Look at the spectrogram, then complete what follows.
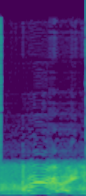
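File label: Russian bailout mood med, speech; War Thunder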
